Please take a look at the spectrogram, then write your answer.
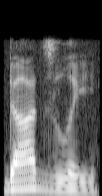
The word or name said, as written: Dodsley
